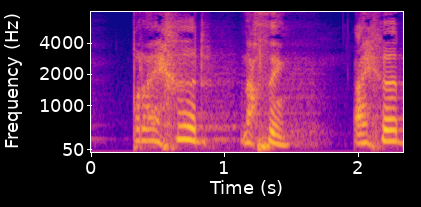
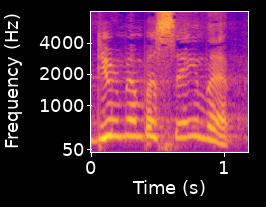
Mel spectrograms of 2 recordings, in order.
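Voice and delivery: eager question; 7 semitones higher, 4 dB louder, faster than usual. Retold or imitated. Eagerly asking the converted stranger.

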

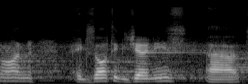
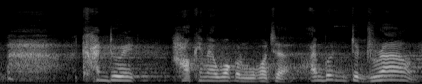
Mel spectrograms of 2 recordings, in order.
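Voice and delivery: fearful Peter; 5 semitones higher than usual. Acted. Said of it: "He was so fearful".

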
